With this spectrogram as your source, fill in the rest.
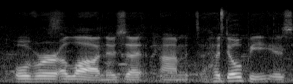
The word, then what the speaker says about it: Hadopi: now for years over a law, and there's Hadopi is how you say it, and it's both a law and a government agency.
